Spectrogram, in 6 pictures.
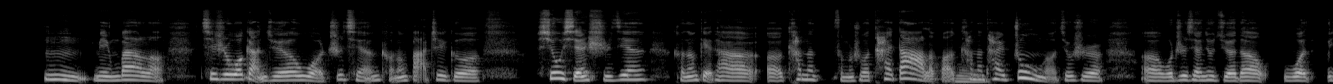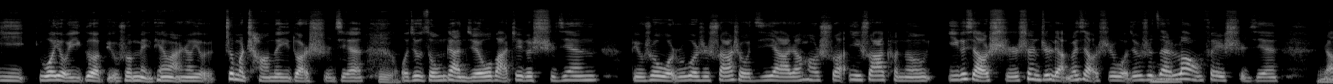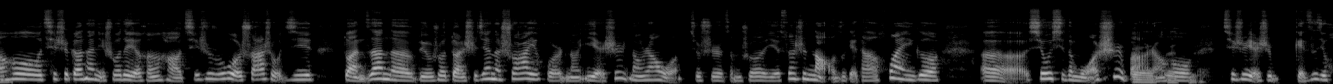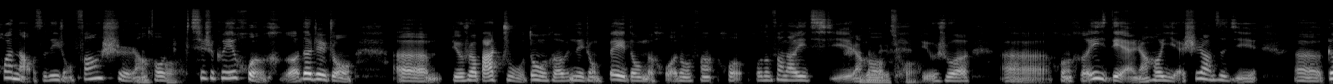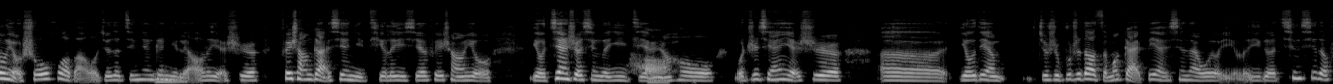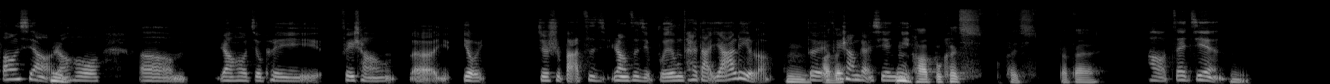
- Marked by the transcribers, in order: none
- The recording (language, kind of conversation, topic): Chinese, advice, 如何让我的休闲时间更充实、更有意义？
